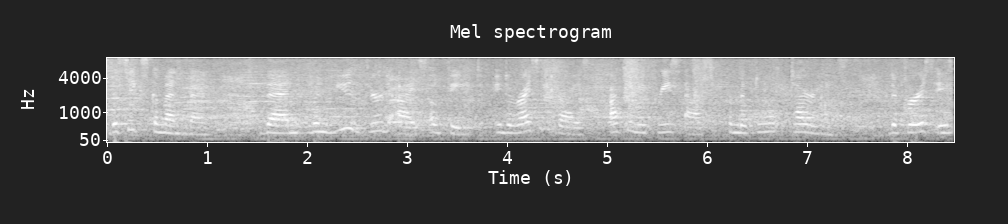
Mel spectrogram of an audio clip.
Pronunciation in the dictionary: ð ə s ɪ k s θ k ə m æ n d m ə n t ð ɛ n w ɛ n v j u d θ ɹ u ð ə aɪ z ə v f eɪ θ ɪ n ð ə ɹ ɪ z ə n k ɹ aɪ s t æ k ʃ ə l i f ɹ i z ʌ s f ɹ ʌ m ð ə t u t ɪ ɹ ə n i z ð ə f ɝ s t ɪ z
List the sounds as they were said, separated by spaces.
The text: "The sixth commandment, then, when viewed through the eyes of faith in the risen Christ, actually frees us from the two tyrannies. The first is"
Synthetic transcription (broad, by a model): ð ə s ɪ k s k ə m æ n d m ə n t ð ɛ n w ɛ n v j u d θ ɹ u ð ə aɪ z ə v f eɪ t ɪ n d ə ɹ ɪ s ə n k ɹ aɪ s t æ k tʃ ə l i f ɹ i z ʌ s f ɹ ʌ m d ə t u t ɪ ɹ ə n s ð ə f ɝ s t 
